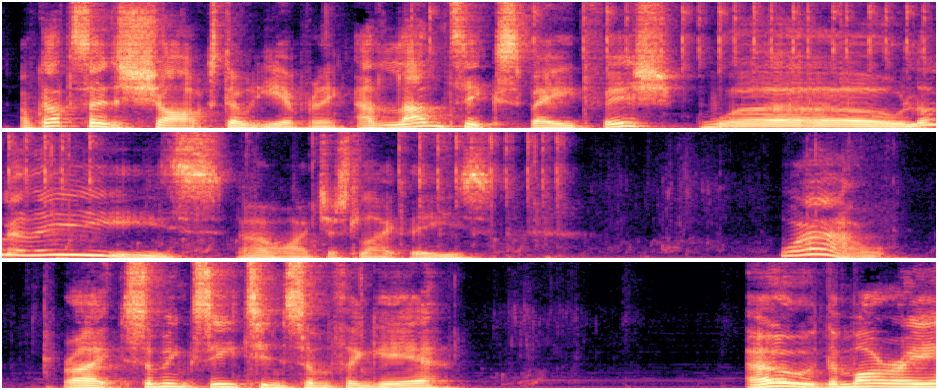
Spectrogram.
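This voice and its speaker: A man's voice: medium pitch, sing-song, a little slow, a little mellow, slightly rough, soft background music. A man hosting an enthusiastic gameplay showcase, exclaiming often as he shows off new creatures. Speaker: game showcase host. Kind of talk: excited gameplay commentary.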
